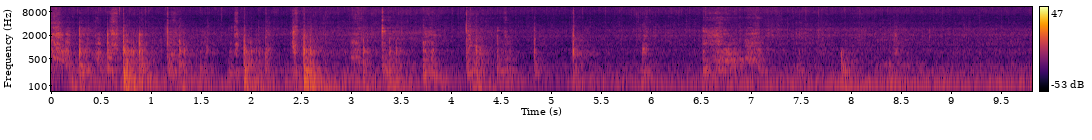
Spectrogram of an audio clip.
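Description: Spices sizzling in a pan with browned fried onions, stirred briskly with repeated sharp scraping clicks of the utensil over a steady low frying hiss, close by.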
